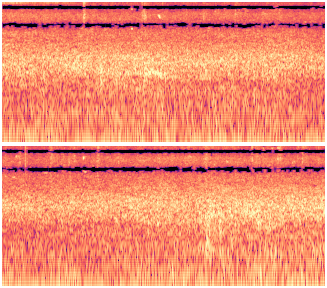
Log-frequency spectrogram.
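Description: Steady road traffic on the bridge roadway, cars and trucks passing in a continuous noise with a deep rumble underneath. Voices of passers-by come in faintly near the end.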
